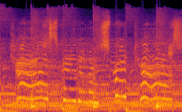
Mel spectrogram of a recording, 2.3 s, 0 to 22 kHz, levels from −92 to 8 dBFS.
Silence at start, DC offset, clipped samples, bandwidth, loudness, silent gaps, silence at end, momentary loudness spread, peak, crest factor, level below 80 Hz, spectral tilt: 0 s; under 0.1%; 0.2%; 18.5 kHz; -11 LUFS; none; 0 s; 2 LU; 0 dBFS; 12 dB; -28 dBFS; -4.5 dB/octave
